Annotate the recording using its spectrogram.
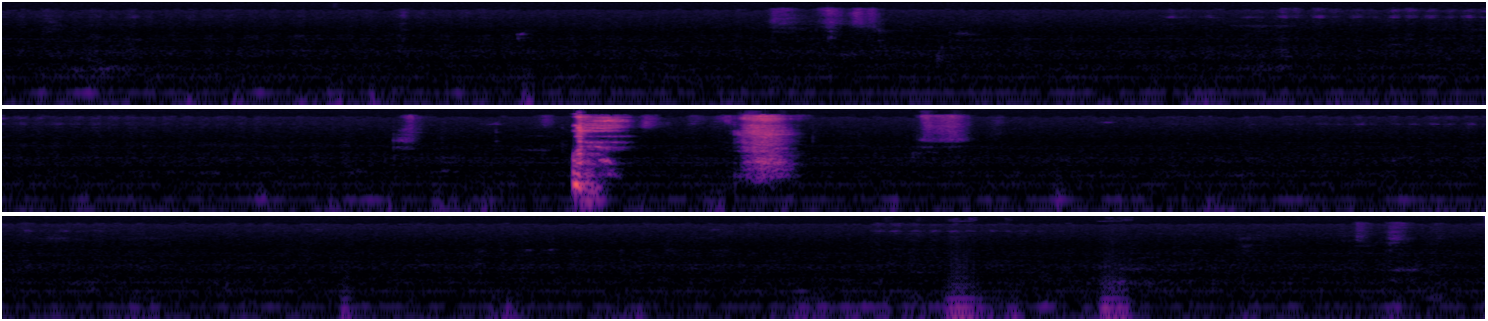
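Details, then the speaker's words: Adult with a scratchy, hoarse voice coughing occasionally while coloring: two brief, sharp coughs in a quiet room with soft pencil-on-paper sounds. "So, yeah, that's why I am coughing in the background occasionally."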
